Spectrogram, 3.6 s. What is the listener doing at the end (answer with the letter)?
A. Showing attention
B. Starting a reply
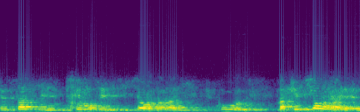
A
